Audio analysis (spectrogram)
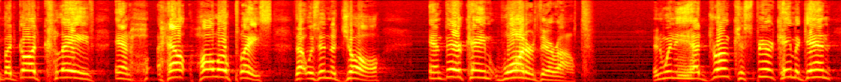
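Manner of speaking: reading scripture. Real, not acted.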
